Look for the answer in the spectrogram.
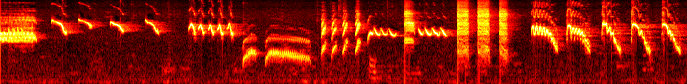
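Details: Asian pied starling singing actively with rich varied fill-in phrases: repeated downslurred whistles, quick trilled bursts, a couple of low curved notes, and loud harsh bursts, then a series of falling whistles.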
